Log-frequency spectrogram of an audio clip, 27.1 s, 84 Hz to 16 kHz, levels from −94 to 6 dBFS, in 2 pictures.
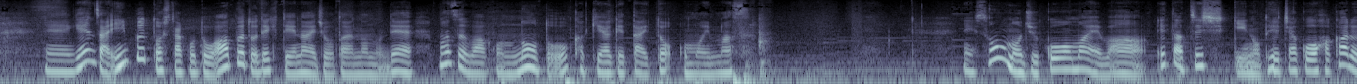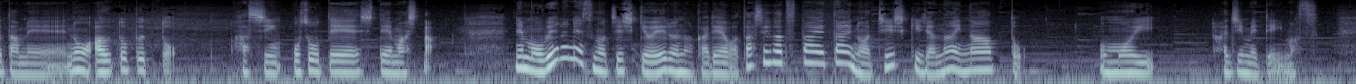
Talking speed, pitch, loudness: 290 characters per minute, 170 Hz, -26 LUFS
